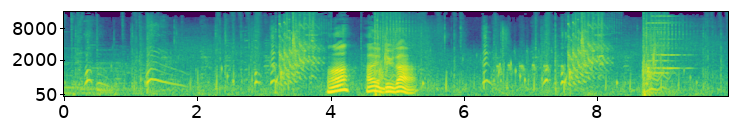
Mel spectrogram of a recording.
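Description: Playful cartoon sound effects boing and chirp as a small figure jumps.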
